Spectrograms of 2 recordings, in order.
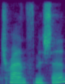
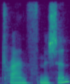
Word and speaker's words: transmission: بچه ها transmission هم به صورت transmission تلفظ میشه هم transmission، چه بگم ز چه بگم س، جفتش هم درسته.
